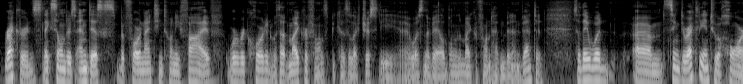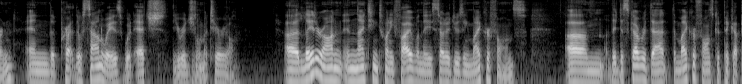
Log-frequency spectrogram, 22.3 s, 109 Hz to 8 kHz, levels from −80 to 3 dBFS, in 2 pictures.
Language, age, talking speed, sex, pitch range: English, 40-59, 160 wpm, male, 95-120 Hz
